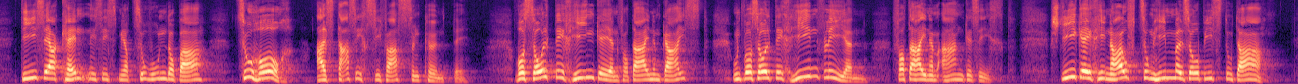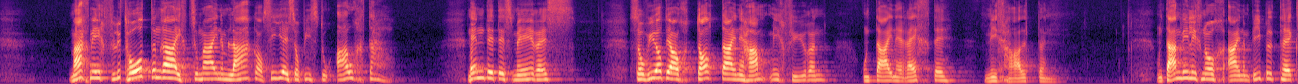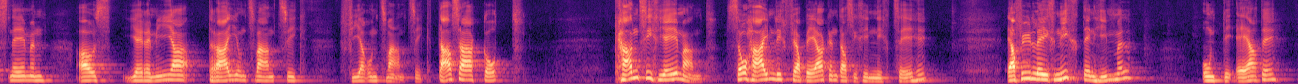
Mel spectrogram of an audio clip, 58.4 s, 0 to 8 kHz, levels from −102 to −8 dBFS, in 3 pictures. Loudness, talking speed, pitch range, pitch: -19 LUFS, 105 wpm, 145-205 Hz, 175 Hz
